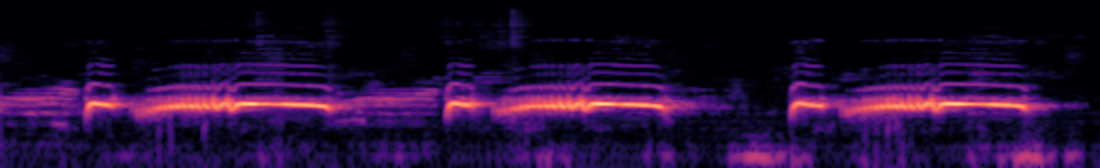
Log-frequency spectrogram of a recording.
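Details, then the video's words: Barbary dove, a lively calling bird recorded to prompt quiet doves to call, giving three long rolling coos, each about two seconds, with a short lead-in note and a steady pulsing tone, repeating roughly every two and a half seconds. "Masteran burung puter gacor, mengatasi burung puter malas bunyi"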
